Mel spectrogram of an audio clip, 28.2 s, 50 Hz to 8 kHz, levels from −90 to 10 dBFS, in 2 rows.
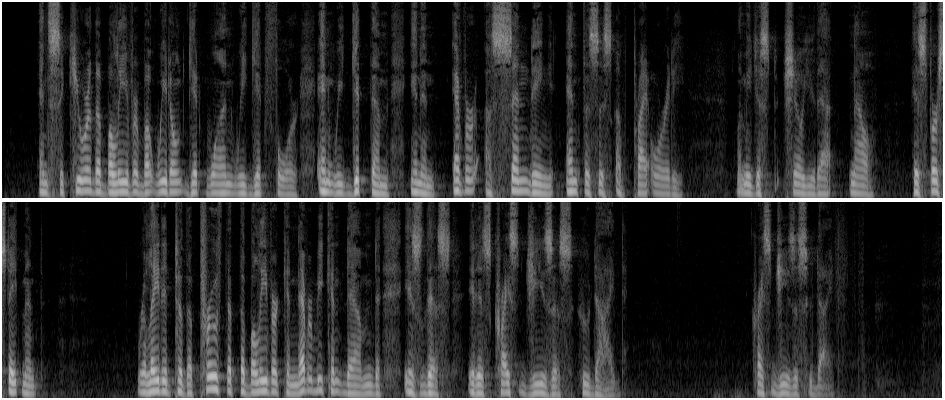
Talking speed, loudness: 115 wpm, -28 LUFS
